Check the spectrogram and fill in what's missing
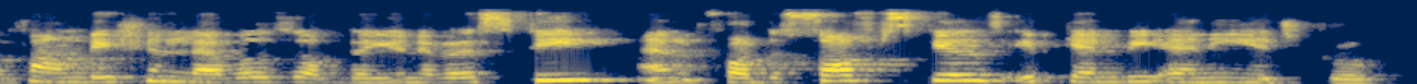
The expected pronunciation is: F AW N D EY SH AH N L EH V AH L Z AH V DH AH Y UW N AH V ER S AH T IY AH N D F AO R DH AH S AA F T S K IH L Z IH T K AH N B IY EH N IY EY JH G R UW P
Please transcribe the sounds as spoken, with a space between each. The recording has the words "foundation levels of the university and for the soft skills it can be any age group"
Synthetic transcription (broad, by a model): F AW N D EY SH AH N L EH V AH L Z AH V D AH Y UW N AH V ER S AH T IY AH N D F AO R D AH S AA F T S K IH L Z IH T K AH N B IY EH N IY EY JH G R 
